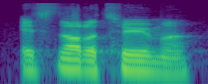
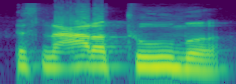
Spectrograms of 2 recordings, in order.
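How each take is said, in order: First: It is said in a normal voice. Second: It is said in a put-on accent.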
